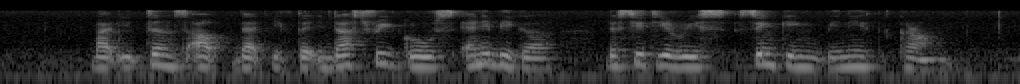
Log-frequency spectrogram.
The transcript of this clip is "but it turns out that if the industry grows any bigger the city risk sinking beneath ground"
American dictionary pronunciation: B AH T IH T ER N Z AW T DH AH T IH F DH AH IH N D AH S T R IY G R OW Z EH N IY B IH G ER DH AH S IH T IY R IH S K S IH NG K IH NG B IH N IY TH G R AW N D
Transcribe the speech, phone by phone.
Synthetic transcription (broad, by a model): B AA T IH T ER N S AW T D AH T IH F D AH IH N D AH S T R IY G R OW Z EH N IY B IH G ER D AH S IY T IY R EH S S IH NG K IH NG B IH N IY TH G R AW N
